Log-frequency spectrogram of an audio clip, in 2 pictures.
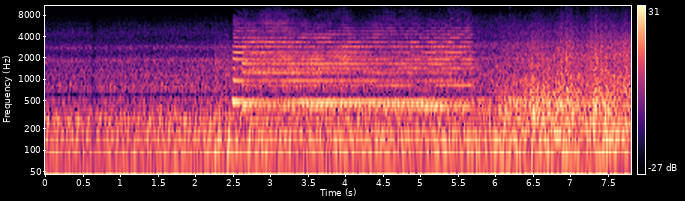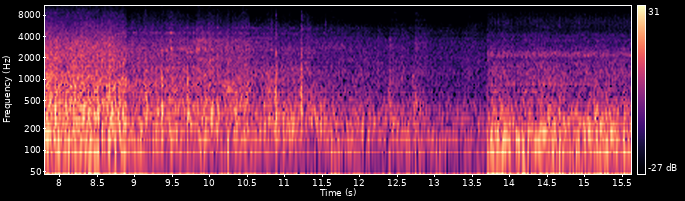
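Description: A diesel locomotive passes. Its horn sounds one multi-note blast of about three seconds, then the coaches go by with a loud rumble on the rails that slowly fades. Near the end the sound cuts to the inside of a passenger carriage.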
